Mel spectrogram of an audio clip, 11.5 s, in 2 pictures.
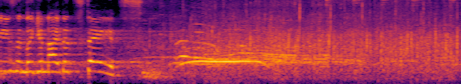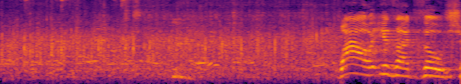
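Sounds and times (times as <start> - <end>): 
speech: 0.2 - 3.3, 10.0 - 11.5
crowd of about 25,000 cheering and clapping at a Berlin rally: 2.0 - 10.9.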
